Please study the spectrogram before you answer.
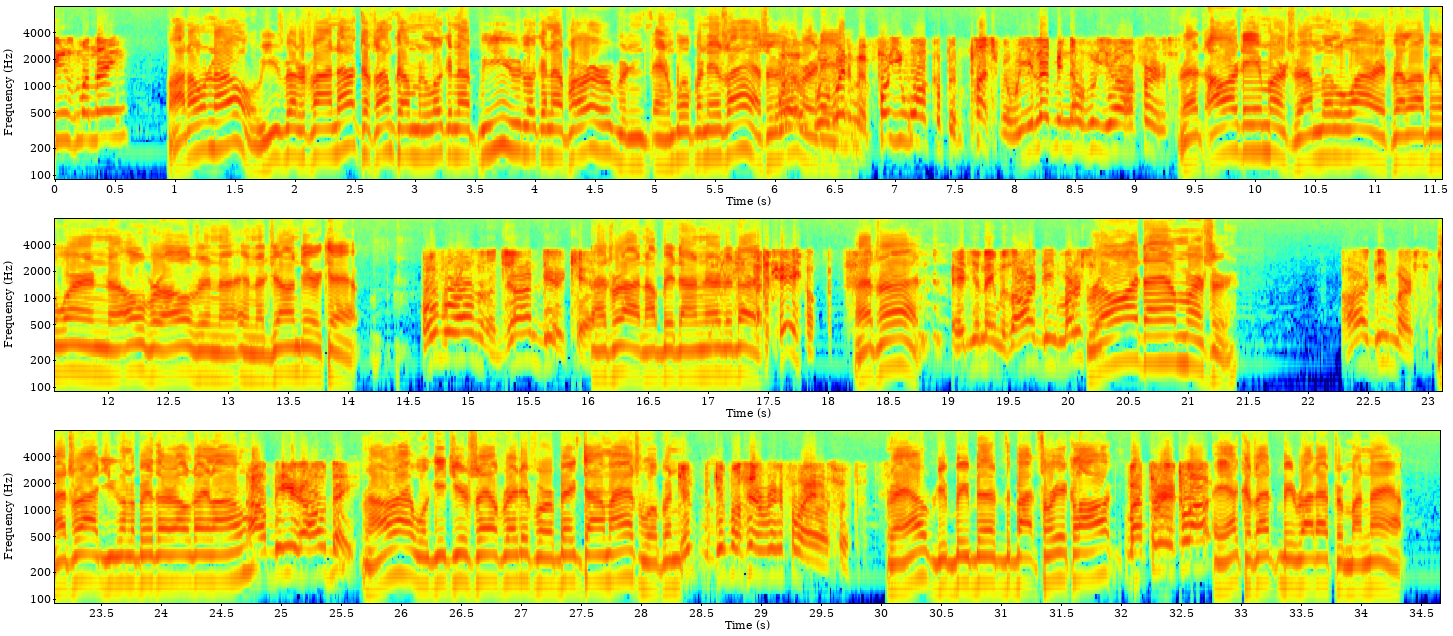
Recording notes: Prank Phone Calls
